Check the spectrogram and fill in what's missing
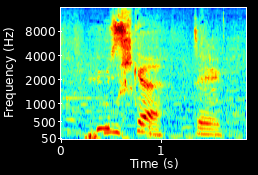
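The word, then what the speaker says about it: Hüsker Dü: The proper pronunciation of the band's name is Husker Du, and was originally derived from the Scandinavian board game, which translates as Do You Remember? – Which is one of their songs.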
